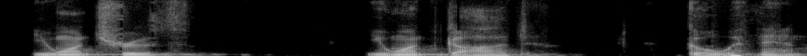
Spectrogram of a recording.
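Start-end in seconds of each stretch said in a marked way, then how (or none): none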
